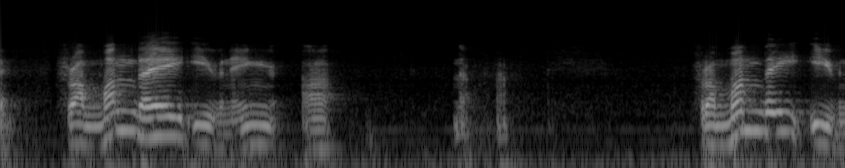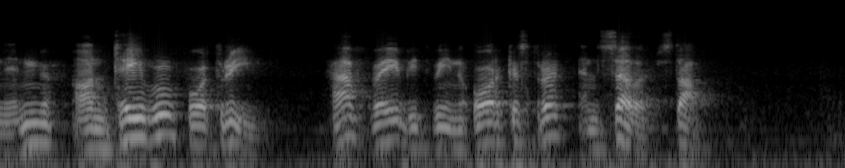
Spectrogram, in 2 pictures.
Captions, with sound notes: "From Monday evening"-- Uh-- No, no. [ Russian Accent ] "From Monday evening on table for three, "halfway between orchestra and cellar, stop.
